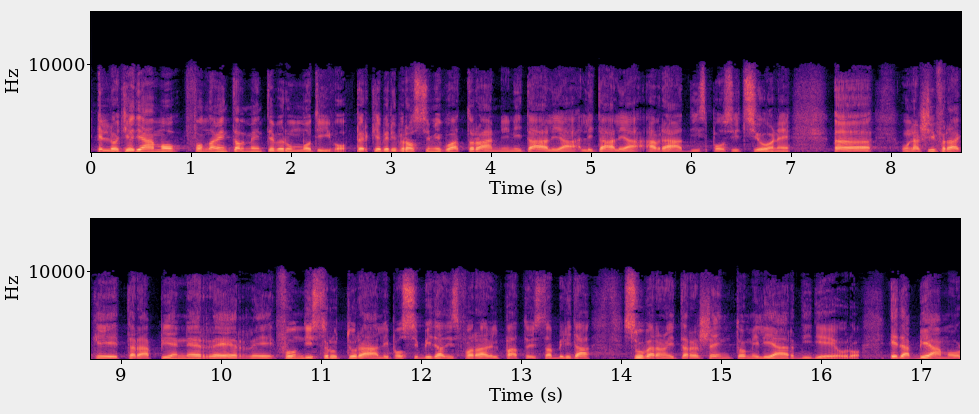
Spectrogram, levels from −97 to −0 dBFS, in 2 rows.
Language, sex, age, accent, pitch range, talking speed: Italian, male, 50-69, native, 115-150 Hz, 140 wpm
